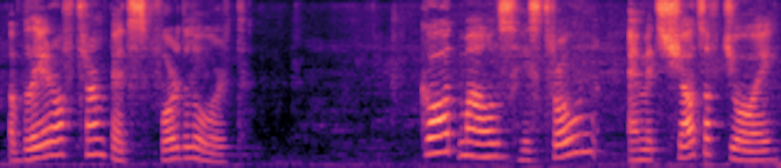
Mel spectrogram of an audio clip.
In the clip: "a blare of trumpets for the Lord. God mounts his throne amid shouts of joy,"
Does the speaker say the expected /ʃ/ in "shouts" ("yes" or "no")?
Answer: yes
